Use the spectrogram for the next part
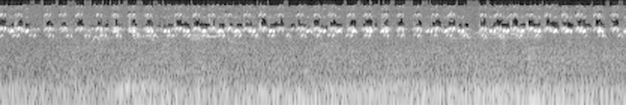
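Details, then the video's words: On a summer meadow in bloom, crickets keep up quick, high, pulsing chirps in overlapping rows, while a prominent low rumbling background noise runs underneath the whole stretch. "Relaxing Cricket Sounds on a Summer Meadow"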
